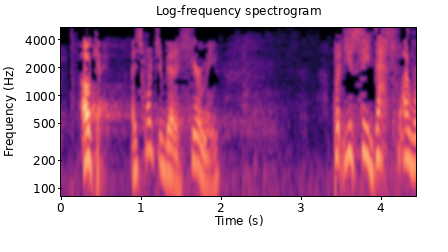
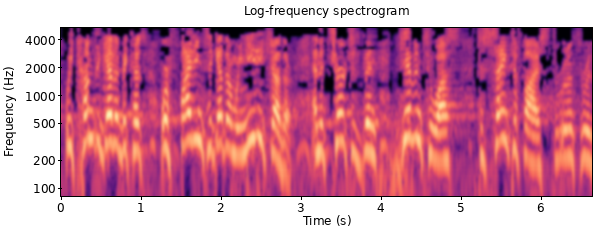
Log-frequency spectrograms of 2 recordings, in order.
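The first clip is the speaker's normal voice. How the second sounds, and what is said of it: Very fast excited speech. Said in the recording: “I'm talking so fast. ... Slow down.”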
